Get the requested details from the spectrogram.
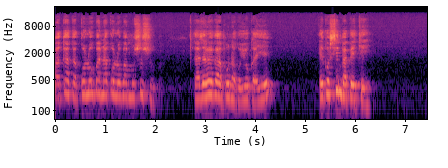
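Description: An elderly man speaks calmly and with feeling, close by, in short bursts.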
